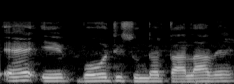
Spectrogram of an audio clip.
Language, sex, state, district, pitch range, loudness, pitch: Hindi, male, Uttar Pradesh, Jalaun, 145-160 Hz, -22 LUFS, 150 Hz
